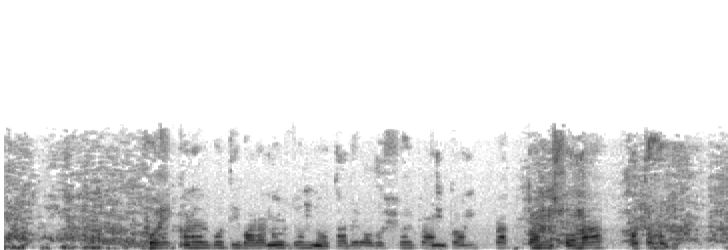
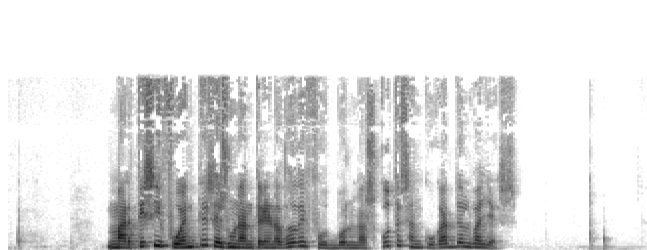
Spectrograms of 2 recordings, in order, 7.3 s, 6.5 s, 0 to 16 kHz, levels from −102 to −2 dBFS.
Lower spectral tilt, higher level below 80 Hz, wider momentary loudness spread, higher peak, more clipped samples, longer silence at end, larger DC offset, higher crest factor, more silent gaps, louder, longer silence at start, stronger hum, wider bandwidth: about the same, -6 dB/octave vs -5 dB/octave; about the same, -64 dBFS vs -68 dBFS; about the same, 13 LU vs 13 LU; about the same, -2 dBFS vs 0 dBFS; neither; second, 0 s vs 1.4 s; neither; about the same, 22 dB vs 20 dB; neither; second, -24 LUFS vs -19 LUFS; second, 0.05 s vs 1.05 s; neither; second, 8 kHz vs 11.5 kHz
